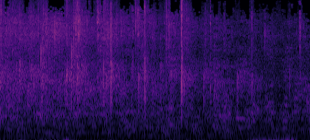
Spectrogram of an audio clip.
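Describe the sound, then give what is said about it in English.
A crowd applauds steadily for a few seconds, a dense, even patter of many hands clapping at once with a few sharper claps standing out, fairly soft overall. “Everyone stand to your feet. Man claps.”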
